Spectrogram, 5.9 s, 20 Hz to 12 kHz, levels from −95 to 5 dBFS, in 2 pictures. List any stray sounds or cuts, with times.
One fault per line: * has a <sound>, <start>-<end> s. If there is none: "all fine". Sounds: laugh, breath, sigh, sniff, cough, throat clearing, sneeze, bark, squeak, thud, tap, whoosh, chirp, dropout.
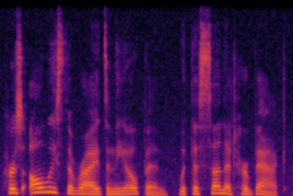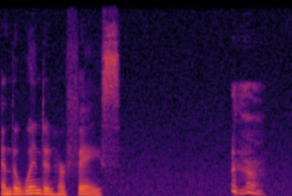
* has a cough, 5.2-5.6 s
